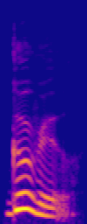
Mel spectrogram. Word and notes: guru: ɡúːruː; グゥルゥ

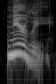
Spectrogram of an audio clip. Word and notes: nearly: níə r li; ニアリィ

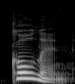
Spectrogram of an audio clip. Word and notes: colon: kóulən; コウロン

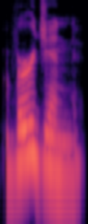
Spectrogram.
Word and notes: virgin: və́ː r dʒin; バージン

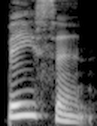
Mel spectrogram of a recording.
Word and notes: basin: béisn; ベイスン

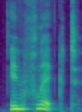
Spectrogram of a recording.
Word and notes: inflict: inflíkt; インフリクト

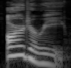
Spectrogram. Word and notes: artery: άː r t ə ri; アータリィ

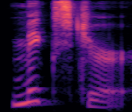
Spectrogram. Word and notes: mixture: míkstʃə r; ミクスチャァ

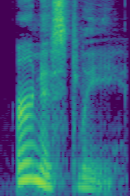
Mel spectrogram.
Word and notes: earnestly: ə́ːrnistli; アーニストリィ

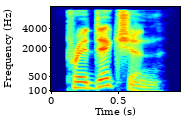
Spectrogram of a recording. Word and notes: prediction: pridíkʃən; プリディクション

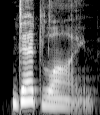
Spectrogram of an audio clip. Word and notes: deadline: dédlàin; デッドライン

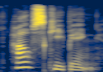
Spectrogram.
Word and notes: housekeeping: háuskìːpiŋ; ハウスキーピン

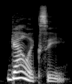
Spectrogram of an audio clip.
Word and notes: galaxy: ɡǽləksi; ギャラクスィ

